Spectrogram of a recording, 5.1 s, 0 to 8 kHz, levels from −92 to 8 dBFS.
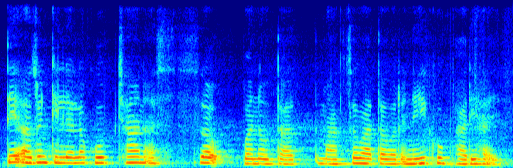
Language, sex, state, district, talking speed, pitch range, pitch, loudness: Marathi, female, Maharashtra, Dhule, 150 wpm, 220-265 Hz, 245 Hz, -16 LUFS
